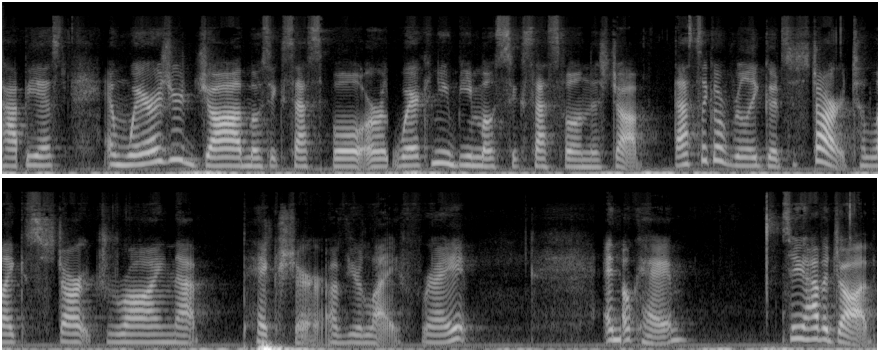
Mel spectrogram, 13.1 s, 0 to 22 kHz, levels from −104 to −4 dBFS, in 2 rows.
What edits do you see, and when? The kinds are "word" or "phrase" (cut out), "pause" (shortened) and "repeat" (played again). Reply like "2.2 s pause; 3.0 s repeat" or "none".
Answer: 2.9 s word; 5.8 s word; 11.2 s word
